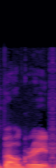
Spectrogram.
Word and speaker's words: Belgrade: I've been really struggling with my pronouncing of that. It's Belgrade for anyone who's wondering.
